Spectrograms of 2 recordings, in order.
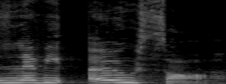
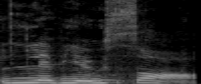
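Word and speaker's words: Leviosa: you know that one so saying it wrong it's Lev Oar not leviar uh thirdd one no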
